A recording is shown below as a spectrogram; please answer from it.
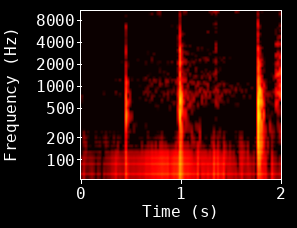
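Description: Pen tip tapping and scraping on a writing board as words are written by hand: three light taps, roughly half a second to three quarters of a second apart, with faint scratching between them.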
